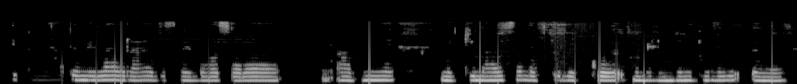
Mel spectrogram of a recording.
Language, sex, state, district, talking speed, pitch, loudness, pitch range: Hindi, female, Bihar, Bhagalpur, 160 wpm, 190 Hz, -24 LUFS, 185-195 Hz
